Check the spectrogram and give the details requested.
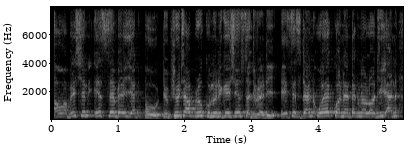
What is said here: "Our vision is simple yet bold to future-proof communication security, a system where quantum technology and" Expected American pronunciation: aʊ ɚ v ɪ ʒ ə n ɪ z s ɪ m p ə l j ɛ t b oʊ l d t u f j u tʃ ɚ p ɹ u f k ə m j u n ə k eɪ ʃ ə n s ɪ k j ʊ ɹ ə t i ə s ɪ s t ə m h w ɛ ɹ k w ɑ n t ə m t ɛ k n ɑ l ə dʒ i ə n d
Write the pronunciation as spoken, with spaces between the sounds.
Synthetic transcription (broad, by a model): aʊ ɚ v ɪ ʃ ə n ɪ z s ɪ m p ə j ɛ t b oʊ t u p j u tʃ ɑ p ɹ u k ə m j u n ə k eɪ ʃ ə n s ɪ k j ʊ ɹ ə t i ə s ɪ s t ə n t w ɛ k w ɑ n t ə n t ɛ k n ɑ l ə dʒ i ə n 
